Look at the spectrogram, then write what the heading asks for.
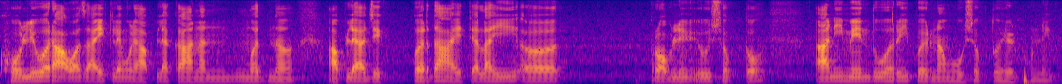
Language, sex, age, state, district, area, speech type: Marathi, male, 18-30, Maharashtra, Ahmednagar, urban, spontaneous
